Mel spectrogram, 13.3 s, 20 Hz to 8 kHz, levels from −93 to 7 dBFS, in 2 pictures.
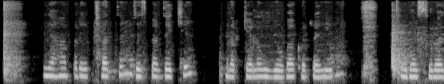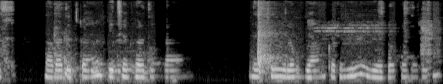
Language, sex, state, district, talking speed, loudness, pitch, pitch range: Hindi, female, Bihar, Sitamarhi, 160 wpm, -22 LUFS, 205 Hz, 195-220 Hz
